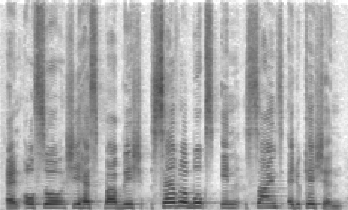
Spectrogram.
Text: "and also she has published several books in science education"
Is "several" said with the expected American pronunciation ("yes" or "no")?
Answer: yes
